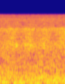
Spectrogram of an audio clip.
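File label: ambience fan whoosh; tank farm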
